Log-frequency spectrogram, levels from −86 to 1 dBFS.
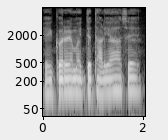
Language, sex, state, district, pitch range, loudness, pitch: Bengali, male, Assam, Hailakandi, 110-115 Hz, -18 LUFS, 115 Hz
